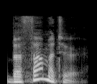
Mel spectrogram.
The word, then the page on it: bathometer: British English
